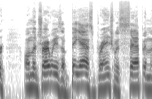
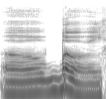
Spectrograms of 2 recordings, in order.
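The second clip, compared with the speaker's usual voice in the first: low, droopy cartoon character voice; 6 semitones lower than usual. Showing how he found he could talk like the character, Droopy voice. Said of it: "I could talk like Mister Droopy by just going".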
